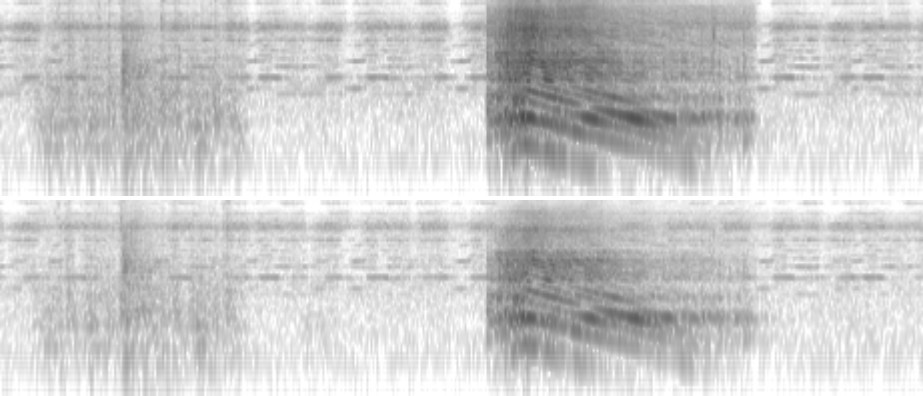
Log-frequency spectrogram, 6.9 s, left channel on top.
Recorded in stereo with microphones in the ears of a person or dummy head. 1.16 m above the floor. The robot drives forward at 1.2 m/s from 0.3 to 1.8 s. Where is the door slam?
40° left (ahead or behind), 8 m; by 1.6 s 35° left (ahead or behind), 9 m.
